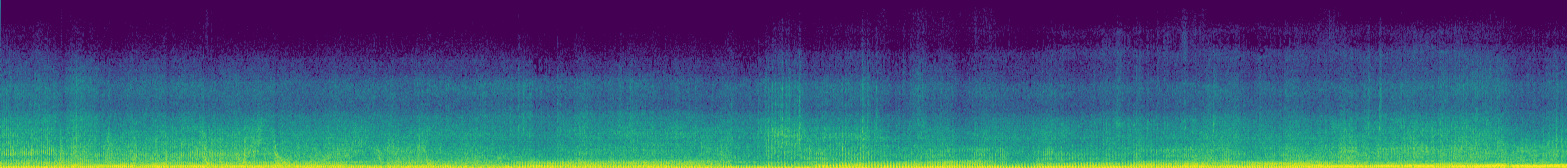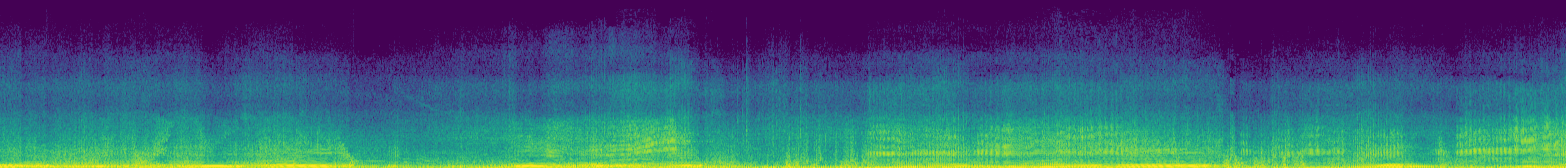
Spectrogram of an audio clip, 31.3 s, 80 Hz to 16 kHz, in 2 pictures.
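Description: Single-cylinder four-stroke dirt bike engine, a Yamaha YZ450F, under way on a gravel trail, its revs rising and falling over and over as the rider works the throttle.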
